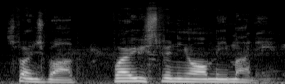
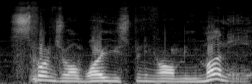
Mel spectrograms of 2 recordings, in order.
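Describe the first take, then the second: First: It is said in a Squidward voice. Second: It is not said in a Squidward voice.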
